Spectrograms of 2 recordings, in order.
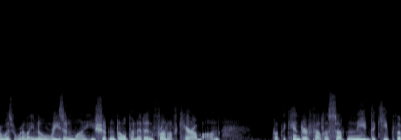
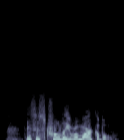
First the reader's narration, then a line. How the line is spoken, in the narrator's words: said Earwig happily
